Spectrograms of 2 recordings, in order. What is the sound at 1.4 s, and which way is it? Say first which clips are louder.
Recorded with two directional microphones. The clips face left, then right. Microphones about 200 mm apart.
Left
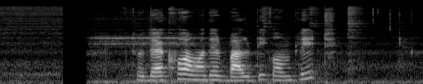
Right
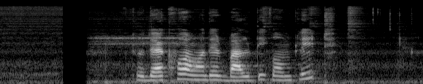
A woman's voice: right 3 dB; 10° right (ahead or behind).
